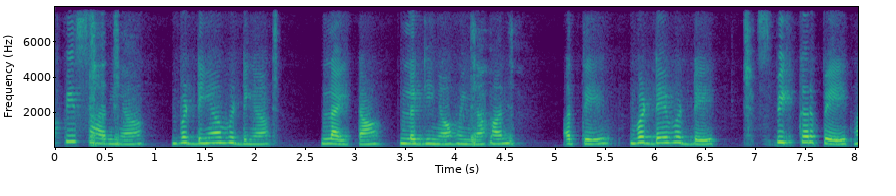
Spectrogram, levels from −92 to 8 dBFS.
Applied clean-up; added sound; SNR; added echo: neural mask model RNNoise.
